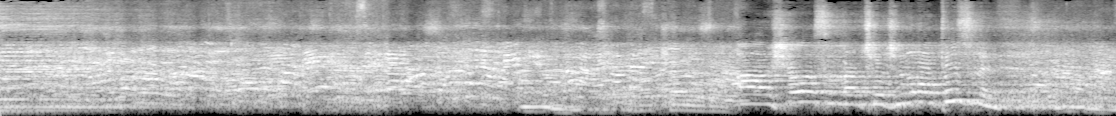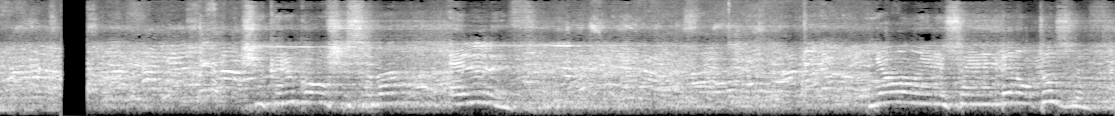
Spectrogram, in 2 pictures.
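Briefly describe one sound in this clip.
A crowd of people chatter in a large room.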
